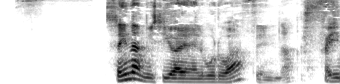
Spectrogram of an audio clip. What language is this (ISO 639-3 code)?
eus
